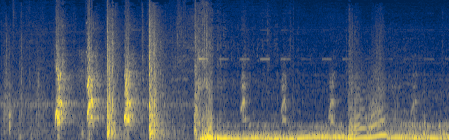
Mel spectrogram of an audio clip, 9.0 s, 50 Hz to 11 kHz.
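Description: A dog barks about five times, loud and sharp. Then, about four seconds in, the 1982 Toyota Cressida's fuel-injected engine starts and settles into a steady idle, with a short rising rev near the end. A repeating high beep, like a dashboard warning buzzer, sounds while it runs.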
